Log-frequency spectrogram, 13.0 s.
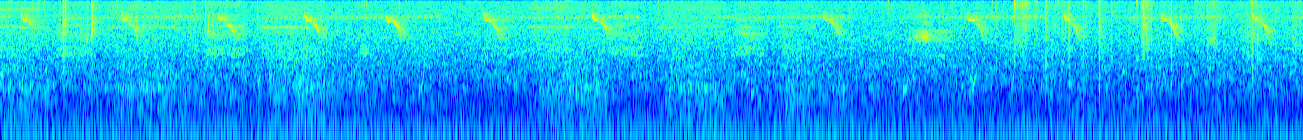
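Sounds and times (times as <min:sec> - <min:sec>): steady low hum: 0:00.0 - 0:13.0
sharp clicks: 0:10.0 - 0:13.0.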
